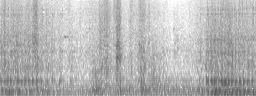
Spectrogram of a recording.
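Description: An old sewing machine whirs steadily as a worker stitches thin fabric onto elongated, foot-shaped carpet pieces, stops briefly with a few clicks and knocks, then starts running again, fairly loud with no voices.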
